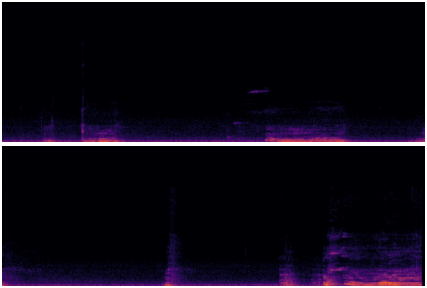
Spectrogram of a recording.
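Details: Echo, a female pet dog, whimpers and barks after seeing lightning in the distance before any thunder, afraid of the storm; short sharp yips alternate with drawn-out whining whimpers that rise and fall, indoors in a quiet room.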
